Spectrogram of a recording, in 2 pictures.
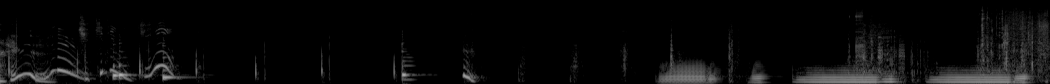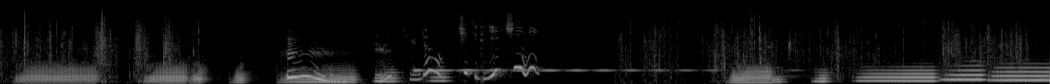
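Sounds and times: slow brass tune: 6.6s - 14.1s, 16.0s - 21.0s
newspaper rustling: 8.4s - 12.8s, 16.6s - 21.0s.

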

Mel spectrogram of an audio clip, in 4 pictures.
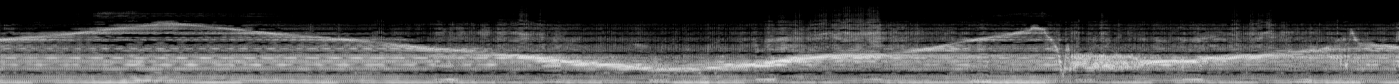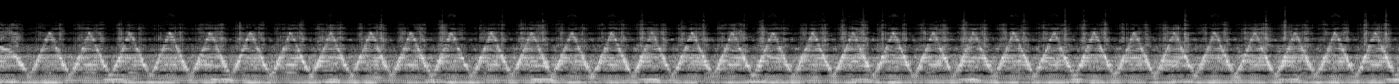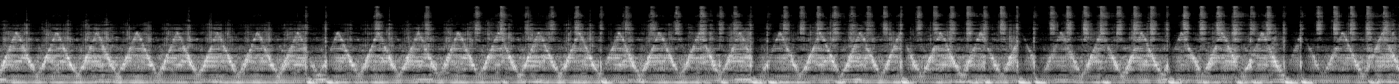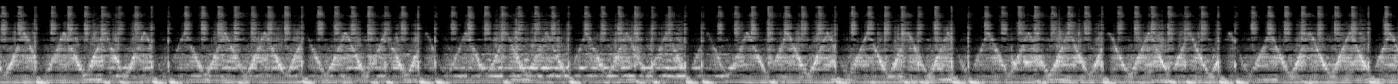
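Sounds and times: distorted electric guitar: 0.0s - 55.9s.

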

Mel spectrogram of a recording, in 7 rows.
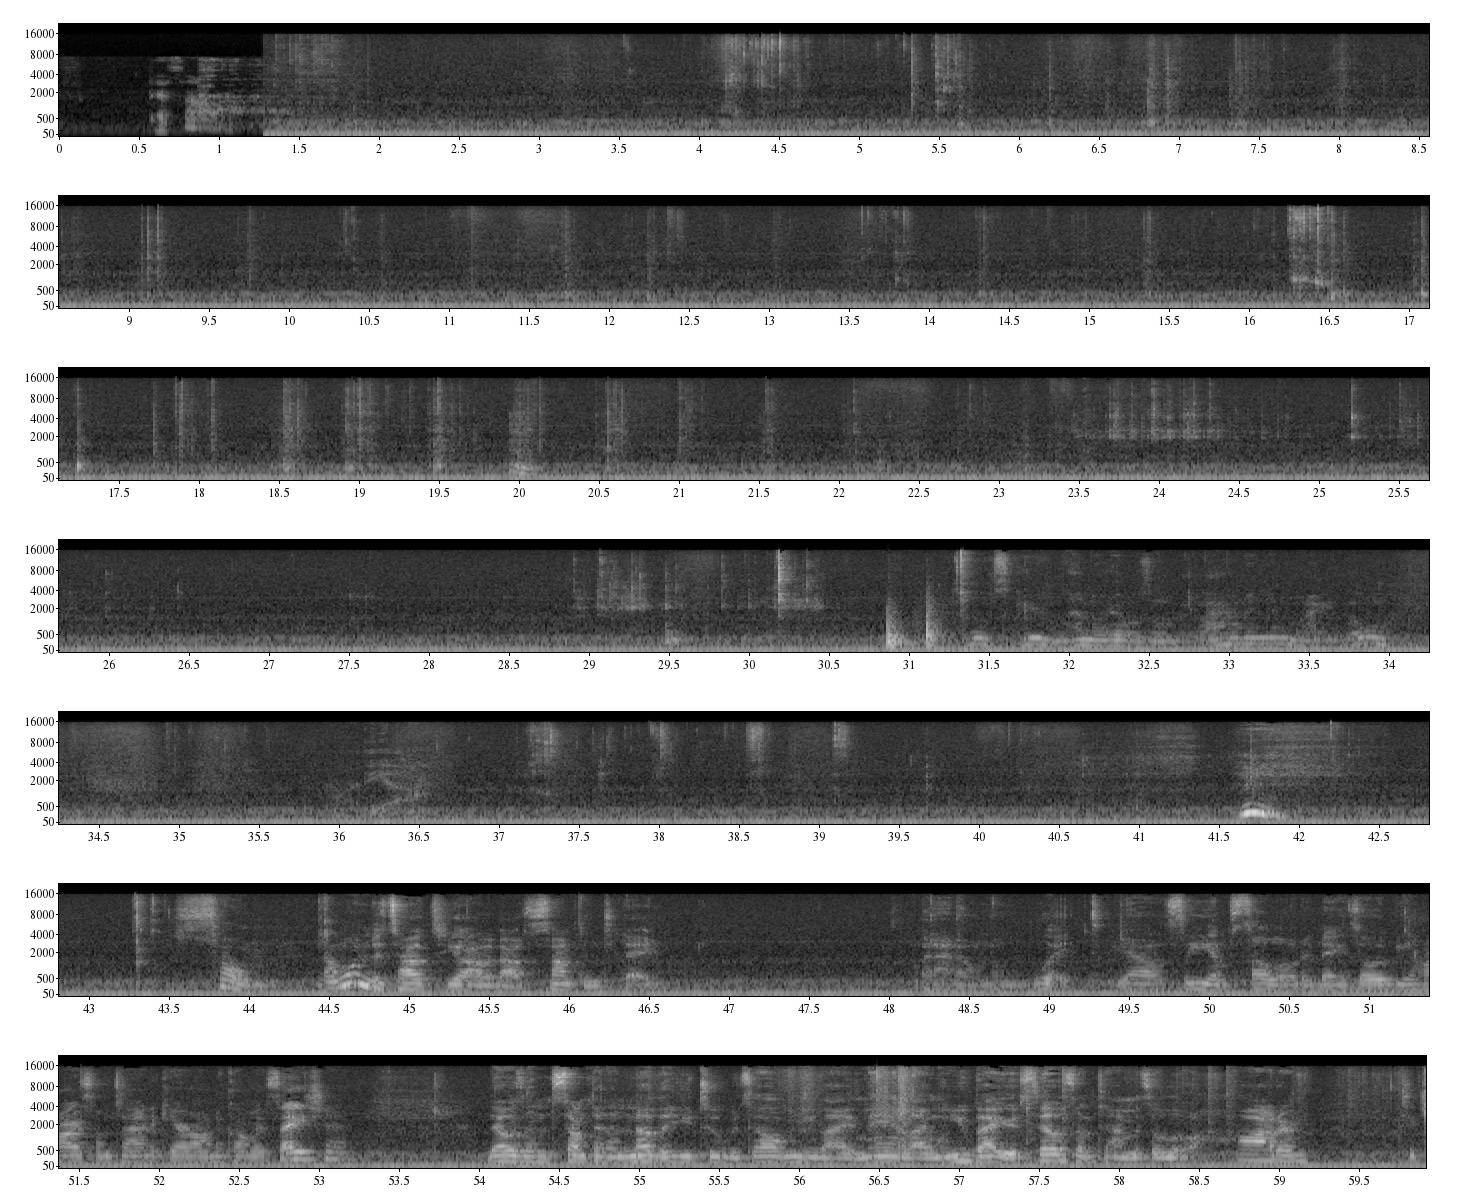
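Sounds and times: steady low hum: 0.0s - 59.9s
chewing crunchy fried chicken: 3.5s - 26.6s, 37.0s - 40.8s.

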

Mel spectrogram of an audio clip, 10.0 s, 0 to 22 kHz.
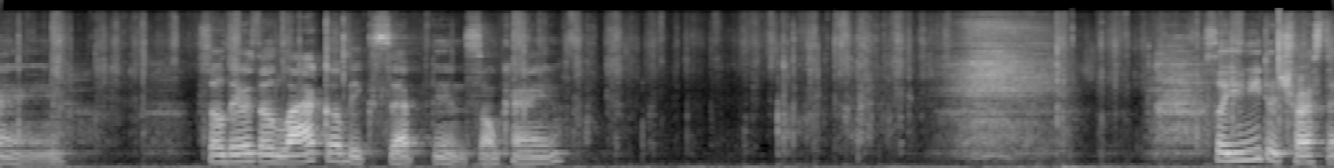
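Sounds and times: person speaking: 0.0s - 0.7s, 1.5s - 4.4s, 9.0s - 10.0s.

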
